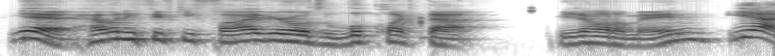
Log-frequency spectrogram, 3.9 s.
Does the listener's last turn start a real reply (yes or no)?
yes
